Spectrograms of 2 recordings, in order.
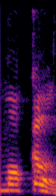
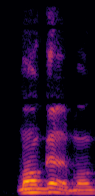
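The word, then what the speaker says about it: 먹을: di-mute bakso mokel Kay bukan mokel bacanya gimana mogel melul bagaimana kalau makan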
